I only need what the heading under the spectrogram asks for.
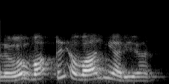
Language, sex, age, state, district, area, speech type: Punjabi, male, 18-30, Punjab, Fazilka, urban, conversation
